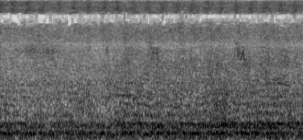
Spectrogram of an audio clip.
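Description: Honeybees hum in a dense, steady drone around an opened hive holding a queen and frames of brood, a faint, unbroken buzz with no voices.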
